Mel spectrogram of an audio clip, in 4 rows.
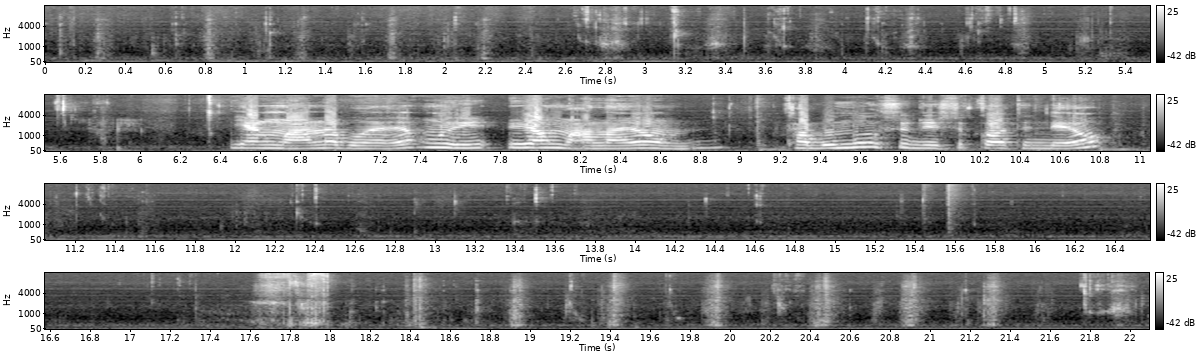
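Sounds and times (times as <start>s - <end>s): crunchy snack chewing: 0.0s - 6.4s, 17.1s - 22.0s.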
